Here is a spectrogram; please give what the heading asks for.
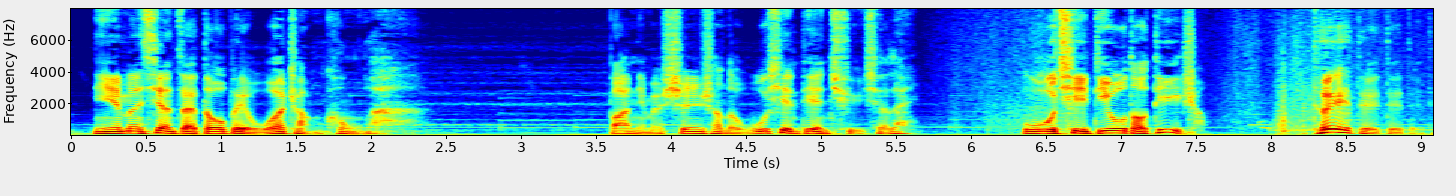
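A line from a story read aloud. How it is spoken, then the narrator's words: Manic laughter. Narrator (Chinese): 黄龙癫狂的大笑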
